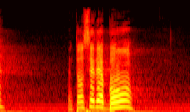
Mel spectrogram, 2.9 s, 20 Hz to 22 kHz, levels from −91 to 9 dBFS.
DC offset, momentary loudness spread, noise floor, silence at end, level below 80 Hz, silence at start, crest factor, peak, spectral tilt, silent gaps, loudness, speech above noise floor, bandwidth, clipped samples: under 0.1%; 15 LU; -51 dBFS; 0.65 s; -38 dBFS; 0 s; 20 dB; 0 dBFS; -4.5 dB/octave; none; -16 LUFS; 36 dB; 15.5 kHz; under 0.1%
